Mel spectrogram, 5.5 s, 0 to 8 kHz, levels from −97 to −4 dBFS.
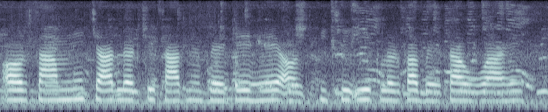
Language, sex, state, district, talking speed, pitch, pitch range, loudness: Hindi, female, West Bengal, Alipurduar, 165 wpm, 220 Hz, 210-225 Hz, -17 LUFS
